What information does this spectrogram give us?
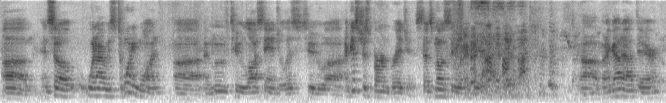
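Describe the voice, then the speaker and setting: A young comedian talks through a deadpan, self-mocking stand-up set, jumping into a high, mocking voice for the people in his stories. His voice sits at an everyday middle pitch. It comes from an amateur club recording, picked up from a distance in an echoey room with loud noise underneath. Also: measured pace. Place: comedy club stage with audience laughing.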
